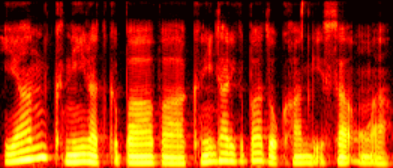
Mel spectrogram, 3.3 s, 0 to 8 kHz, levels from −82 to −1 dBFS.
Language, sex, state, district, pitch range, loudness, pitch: Garo, male, Meghalaya, West Garo Hills, 105-135 Hz, -17 LUFS, 110 Hz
